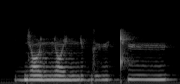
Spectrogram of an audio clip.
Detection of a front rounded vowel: present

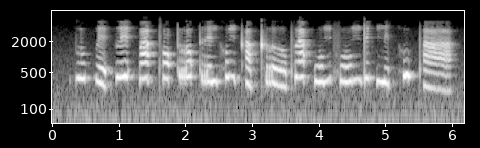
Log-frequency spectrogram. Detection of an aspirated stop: present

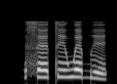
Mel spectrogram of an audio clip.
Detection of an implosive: absent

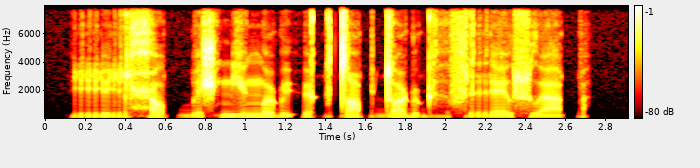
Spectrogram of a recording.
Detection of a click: absent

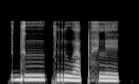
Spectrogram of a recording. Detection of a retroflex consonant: absent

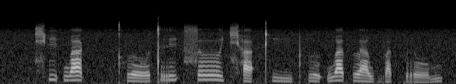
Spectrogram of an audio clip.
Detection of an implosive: absent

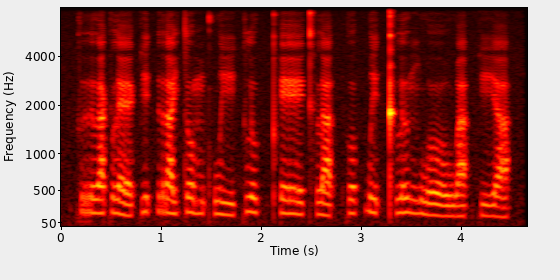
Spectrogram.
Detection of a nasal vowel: absent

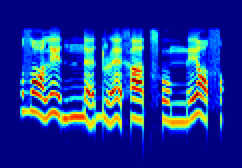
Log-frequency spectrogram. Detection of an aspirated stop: present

